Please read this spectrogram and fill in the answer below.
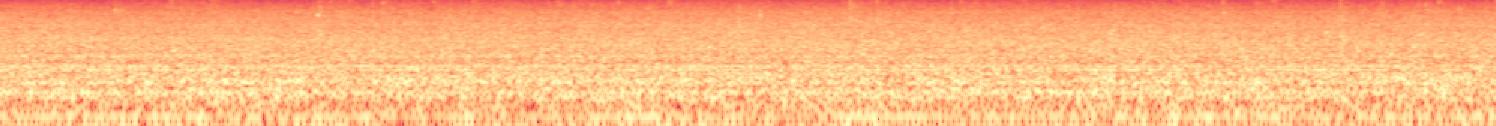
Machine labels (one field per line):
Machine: pump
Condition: normal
